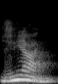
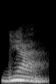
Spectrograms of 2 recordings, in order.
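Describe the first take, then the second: The two takes are said the same way.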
